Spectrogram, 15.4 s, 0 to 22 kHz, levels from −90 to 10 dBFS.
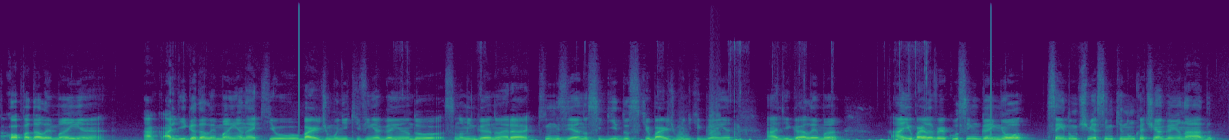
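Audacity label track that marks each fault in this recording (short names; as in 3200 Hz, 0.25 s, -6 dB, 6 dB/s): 3.730000	3.730000	pop -7 dBFS
8.330000	9.010000	clipped -22.5 dBFS
12.380000	12.380000	pop -7 dBFS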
